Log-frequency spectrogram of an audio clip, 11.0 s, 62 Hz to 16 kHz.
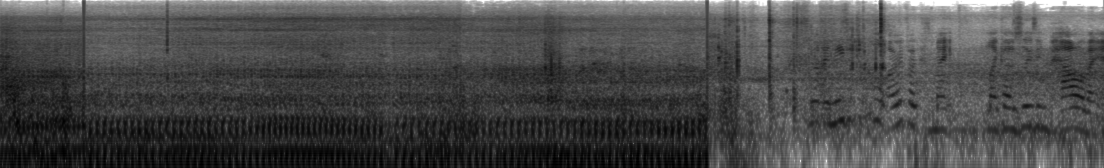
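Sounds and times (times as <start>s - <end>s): vehicle engine running: 0.0s - 7.1s.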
